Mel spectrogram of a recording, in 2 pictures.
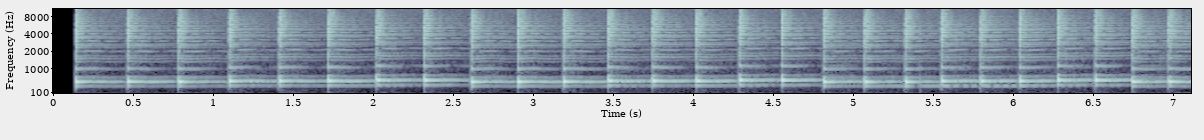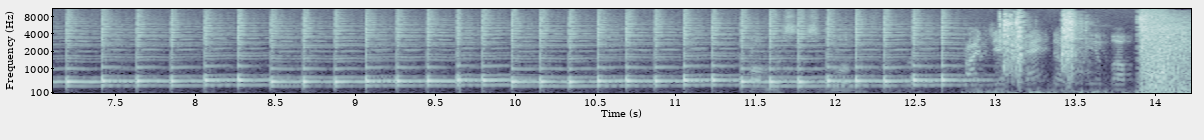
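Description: A cowbell struck in a steady rhythm, about three to four ringing hits a second, getting slightly quicker later on. Two short noisy swishes come near the end.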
